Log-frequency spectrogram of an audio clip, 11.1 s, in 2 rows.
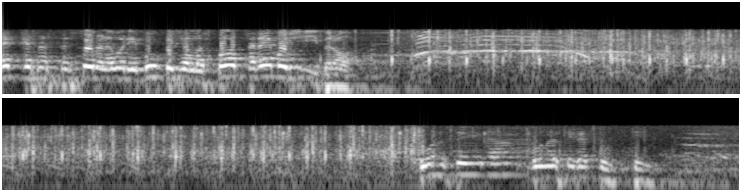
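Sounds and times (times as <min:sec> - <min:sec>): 
speech: 0:00.0 - 0:02.9, 0:08.7 - 0:10.6
crowd clapping: 0:02.6 - 0:10.1.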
